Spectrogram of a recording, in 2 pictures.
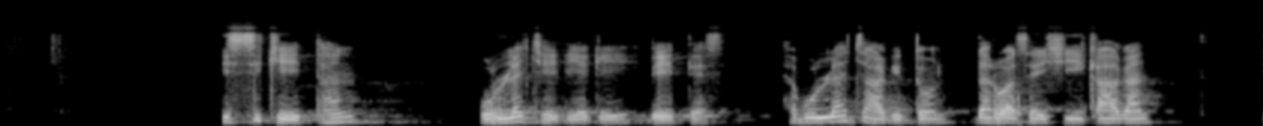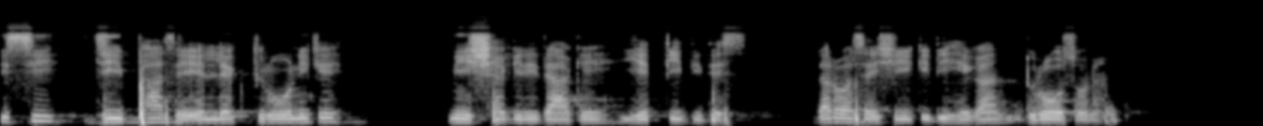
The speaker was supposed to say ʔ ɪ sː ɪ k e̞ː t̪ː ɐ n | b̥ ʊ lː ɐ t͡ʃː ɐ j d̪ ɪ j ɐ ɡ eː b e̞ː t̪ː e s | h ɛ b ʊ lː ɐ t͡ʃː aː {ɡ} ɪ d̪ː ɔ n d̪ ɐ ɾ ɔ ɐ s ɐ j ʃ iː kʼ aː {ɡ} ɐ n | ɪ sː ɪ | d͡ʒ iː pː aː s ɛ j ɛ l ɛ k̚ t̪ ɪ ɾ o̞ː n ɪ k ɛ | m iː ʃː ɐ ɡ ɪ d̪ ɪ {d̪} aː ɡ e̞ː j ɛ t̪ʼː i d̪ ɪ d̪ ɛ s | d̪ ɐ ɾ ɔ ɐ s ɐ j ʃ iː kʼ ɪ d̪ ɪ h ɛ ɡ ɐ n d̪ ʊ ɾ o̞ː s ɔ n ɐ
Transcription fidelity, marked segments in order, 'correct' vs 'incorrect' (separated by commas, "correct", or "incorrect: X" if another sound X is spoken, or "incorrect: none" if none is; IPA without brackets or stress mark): correct, correct, correct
